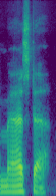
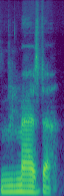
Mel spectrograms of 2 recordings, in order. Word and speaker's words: Mazda: No, where Americans don't get it right is by mispronouncing Mazda. It's all Mazda. It's like no, it's not Mazda. It's Mazda.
